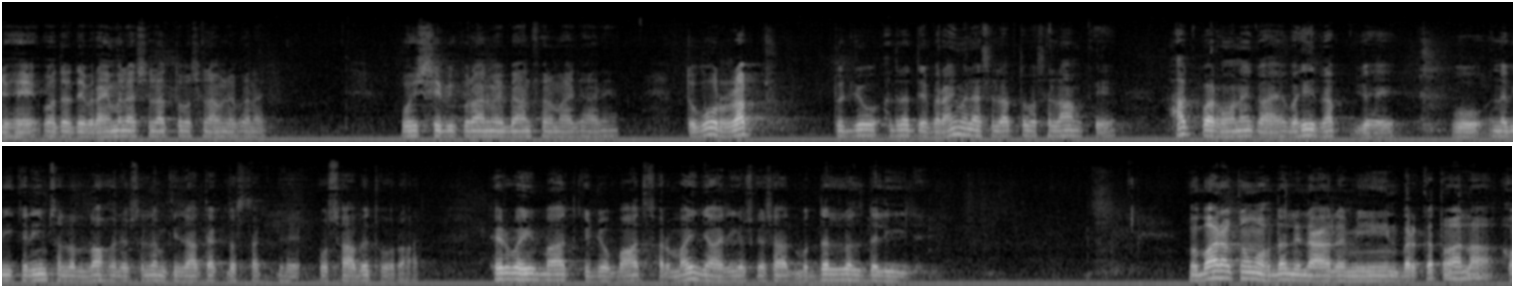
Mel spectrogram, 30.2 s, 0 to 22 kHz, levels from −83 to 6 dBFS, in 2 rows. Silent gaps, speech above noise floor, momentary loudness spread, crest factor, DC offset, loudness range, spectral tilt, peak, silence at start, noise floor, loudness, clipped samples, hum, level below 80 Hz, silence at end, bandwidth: none; 21 dB; 15 LU; 26 dB; under 0.1%; 8 LU; -6 dB/octave; -4 dBFS; 0 s; -49 dBFS; -29 LUFS; under 0.1%; none; -50 dBFS; 0 s; 14.5 kHz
